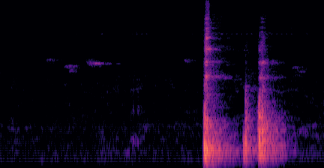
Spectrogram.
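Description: Ceramic coffee mug set down on a hard surface: one sharp clink and two quicker knocks close after it, near the end.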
